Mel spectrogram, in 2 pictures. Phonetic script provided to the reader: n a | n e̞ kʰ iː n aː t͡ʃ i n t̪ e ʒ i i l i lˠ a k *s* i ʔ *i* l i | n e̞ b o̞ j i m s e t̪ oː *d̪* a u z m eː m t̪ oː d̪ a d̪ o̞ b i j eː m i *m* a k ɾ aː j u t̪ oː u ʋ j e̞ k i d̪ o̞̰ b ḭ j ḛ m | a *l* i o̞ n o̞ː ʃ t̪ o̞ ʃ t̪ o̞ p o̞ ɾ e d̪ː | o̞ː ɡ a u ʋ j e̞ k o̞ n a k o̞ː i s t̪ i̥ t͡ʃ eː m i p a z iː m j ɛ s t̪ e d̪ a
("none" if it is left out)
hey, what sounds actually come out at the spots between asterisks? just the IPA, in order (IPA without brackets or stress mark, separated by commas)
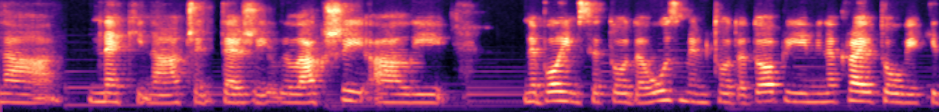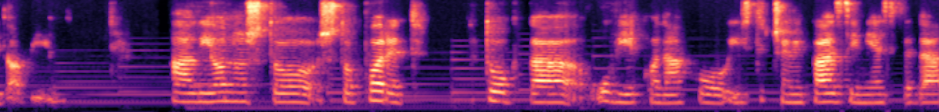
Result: ʃ, a, d̪, n, l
